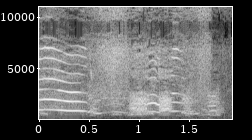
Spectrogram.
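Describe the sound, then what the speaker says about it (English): Several sled dogs tied together in a team bark and yelp excitedly, high-pitched overlapping barks and whines in short bursts, close and loud. "that's what happens when you tie a bunch of dogs to each other"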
